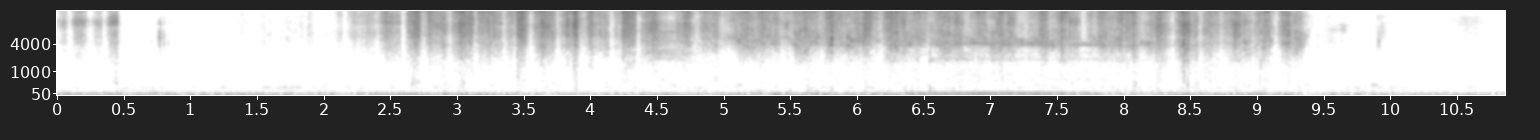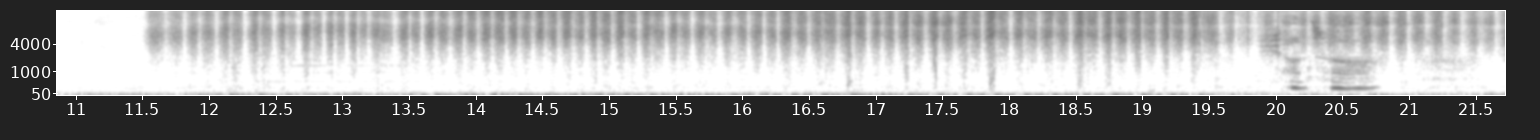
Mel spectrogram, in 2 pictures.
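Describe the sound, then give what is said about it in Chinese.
Teeth being brushed with a toothbrush: continuous soft, faint scrubbing strokes that stop briefly a couple of times before resuming. “撒谎骗我，我就连你的嘴巴一起刷掉。不是光刷牙齿，刷刷你这张嘴，张嘴就是一个谎，小骗子。”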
